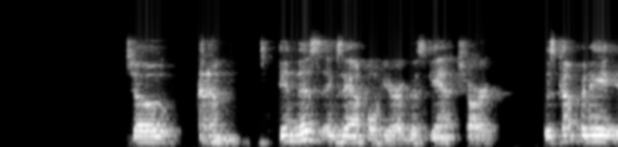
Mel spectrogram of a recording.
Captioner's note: cough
